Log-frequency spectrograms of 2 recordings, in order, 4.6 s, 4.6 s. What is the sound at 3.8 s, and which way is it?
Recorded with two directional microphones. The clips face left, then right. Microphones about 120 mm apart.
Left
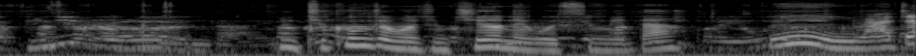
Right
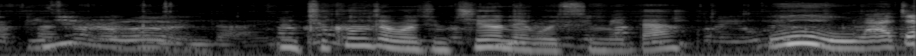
Speech, 30° right (ahead or behind).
